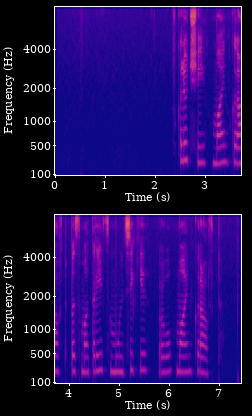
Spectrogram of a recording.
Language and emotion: Russian, neutral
